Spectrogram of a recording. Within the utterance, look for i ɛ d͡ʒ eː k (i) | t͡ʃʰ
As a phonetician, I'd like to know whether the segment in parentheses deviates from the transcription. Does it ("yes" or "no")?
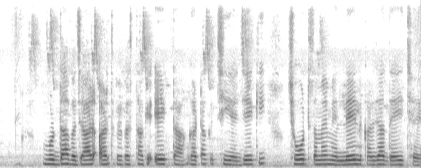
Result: no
